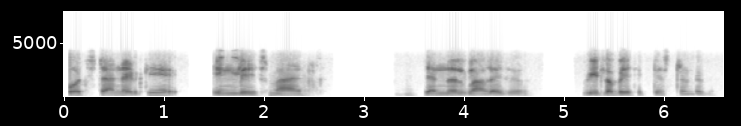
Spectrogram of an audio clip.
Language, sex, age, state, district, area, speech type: Telugu, male, 18-30, Andhra Pradesh, Kurnool, urban, conversation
